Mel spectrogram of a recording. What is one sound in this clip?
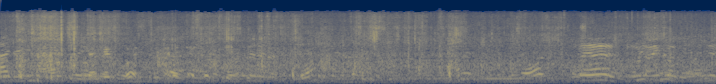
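Several men talk and call out outdoors at a distance.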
